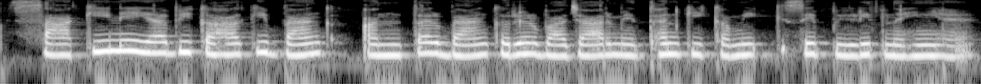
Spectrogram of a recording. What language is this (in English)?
Hindi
